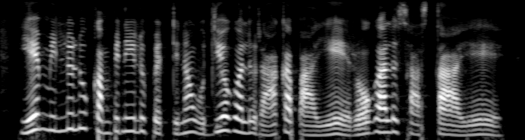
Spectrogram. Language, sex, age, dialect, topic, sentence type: Telugu, female, 25-30, Southern, agriculture, statement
